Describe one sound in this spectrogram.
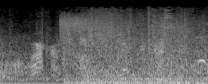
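An energy gun fires rapid shots.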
